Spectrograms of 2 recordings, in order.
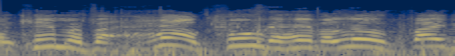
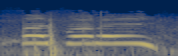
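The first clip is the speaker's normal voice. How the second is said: higher friendly call; 7 semitones higher than usual. Real, not acted. Kayaker calls to the baby whale, friendly call. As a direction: hail the whale cheerfully. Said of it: "calling out to him".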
